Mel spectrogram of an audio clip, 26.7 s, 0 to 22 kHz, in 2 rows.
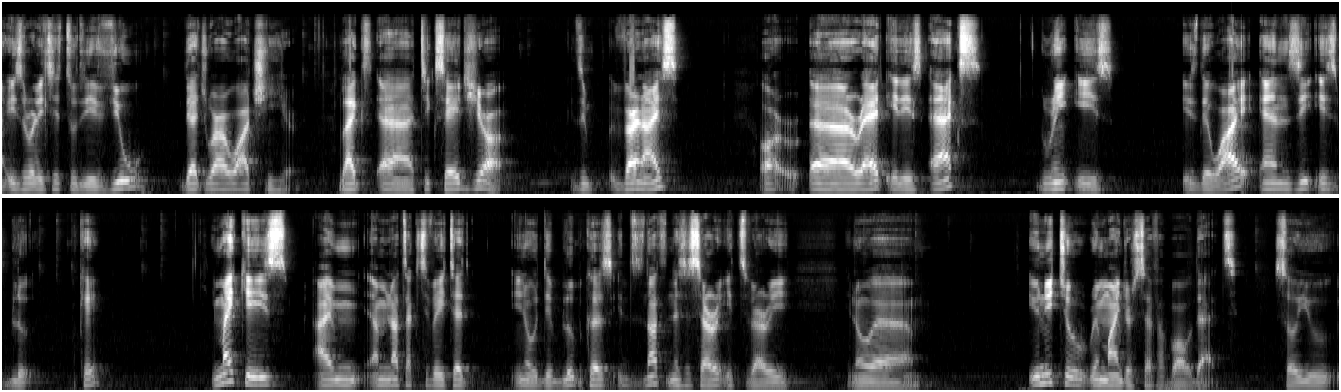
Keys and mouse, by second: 1.5 right click, 2.8 right click, 3.3 middle click, 13.6 right click, 13.9 right click, 14.6 right click, 17.4 click, 18.4 middle click, 19.2 right click, 22.0 click, 22.2 right click, 22.7 middle click, 25.7 right click.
